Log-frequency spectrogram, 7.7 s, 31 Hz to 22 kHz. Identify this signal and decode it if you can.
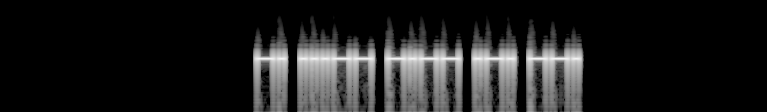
Morse code, heard as a keyed tone, about 22 wpm, 700 Hz. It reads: N3YRG
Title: USA Call Signs - 5 Characters - Repeated 3x - 22wpm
